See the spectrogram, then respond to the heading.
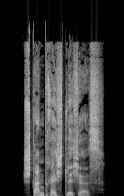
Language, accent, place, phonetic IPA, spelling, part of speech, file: German, Germany, Berlin, [ˈʃtantˌʁɛçtlɪçəs], standrechtliches, adjective, De-standrechtliches.ogg
- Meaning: strong/mixed nominative/accusative neuter singular of standrechtlich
